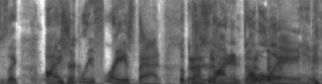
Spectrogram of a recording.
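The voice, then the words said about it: Imitates another person's voice. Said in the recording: “You sounded like Chris Farley doing a Tommy Boy impression. ... It was a little bit Tommy Boy”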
